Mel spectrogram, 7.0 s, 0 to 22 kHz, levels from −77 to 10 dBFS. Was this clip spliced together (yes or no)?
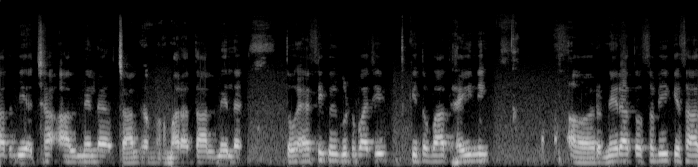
no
